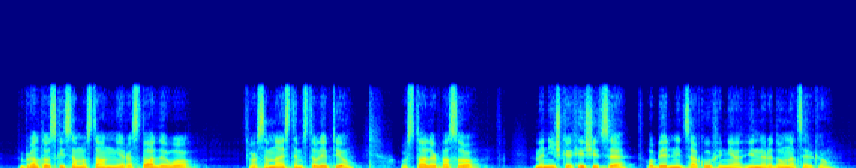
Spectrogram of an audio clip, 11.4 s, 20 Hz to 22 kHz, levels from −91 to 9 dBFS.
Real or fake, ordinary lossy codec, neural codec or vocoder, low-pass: fake; none; codec, 16 kHz in and 24 kHz out, 0.9 kbps, LongCat-Audio-Codec, four codebook decoder; 10.8 kHz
